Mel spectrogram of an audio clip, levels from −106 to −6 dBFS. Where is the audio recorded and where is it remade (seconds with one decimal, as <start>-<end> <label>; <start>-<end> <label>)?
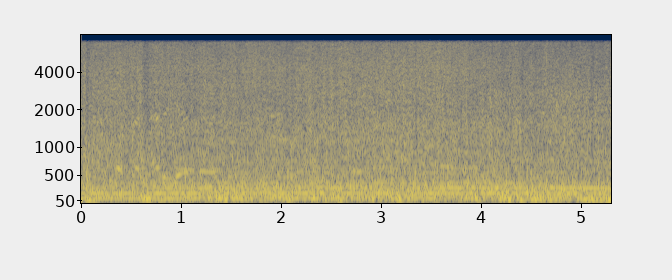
0.0-1.3 recorded; 1.3-2.4 remade; 2.4-5.3 recorded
